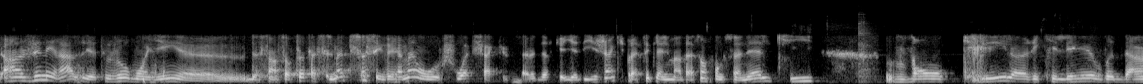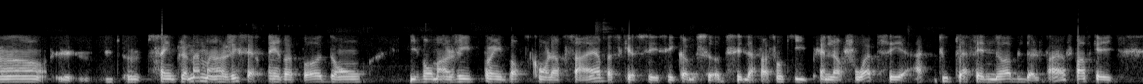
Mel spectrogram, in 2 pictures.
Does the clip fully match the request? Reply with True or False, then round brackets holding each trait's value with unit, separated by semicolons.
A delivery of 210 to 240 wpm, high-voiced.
False (215 wpm; 125 Hz)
